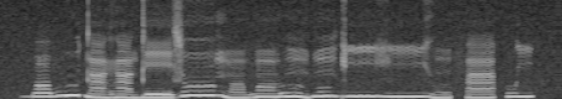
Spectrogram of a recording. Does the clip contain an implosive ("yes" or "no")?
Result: no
